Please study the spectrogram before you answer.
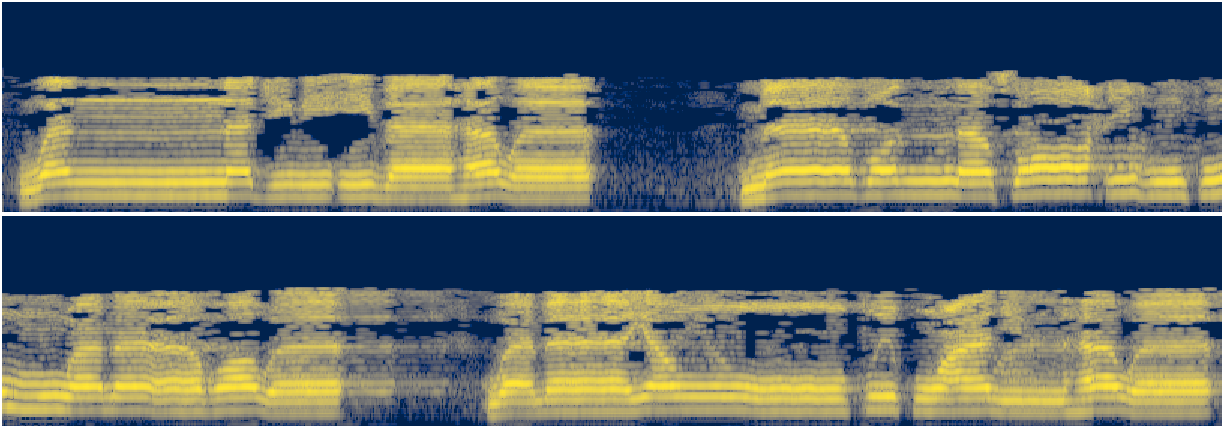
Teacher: نلاحظ تقليل رؤوس الآية قولا واحدة، كل رؤوس الآية اللي انت واقف عليها دي قللتها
